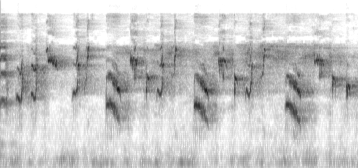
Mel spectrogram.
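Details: Long-tailed shrike, kept bird, delivering a fast jumble of varied whistled notes, many sliding downward, strung into busy, mimic-like phrases roughly once a second, with faint low background noise.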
